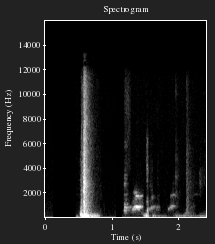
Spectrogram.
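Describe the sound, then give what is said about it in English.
A door is shut with one loud thud, followed by softer creaking and scraping sounds that fade out over the next second or so. No one speaks. “sorry, my dog keeps barking. I'm gonna shut the door.”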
